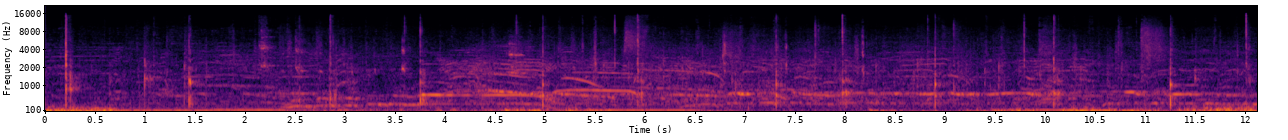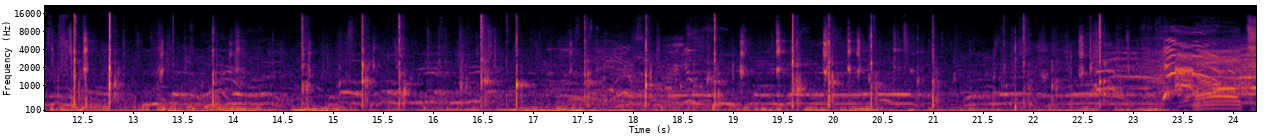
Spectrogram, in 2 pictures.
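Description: Pickleball rally: paddles striking a hard plastic ball in many sharp pops, over background music.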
